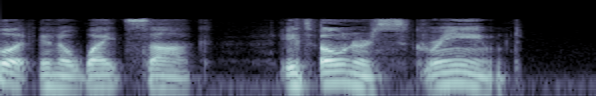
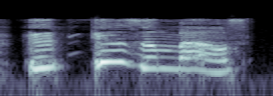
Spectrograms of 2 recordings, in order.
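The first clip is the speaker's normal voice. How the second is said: put-on high, loud squealing girl; 6 dB louder than usual. A narrator's reading. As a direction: shriek it like a startled camper. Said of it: "squealed Karen".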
